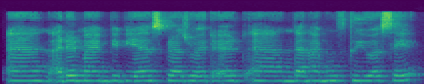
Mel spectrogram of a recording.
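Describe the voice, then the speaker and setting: A woman's voice: fairly high pitch, monotone, moderate pace, dark tone. Pakistani-born woman in an echoey room. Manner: rambling, many restarts and fillers. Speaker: guest, physician. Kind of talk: conversational interview answers.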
